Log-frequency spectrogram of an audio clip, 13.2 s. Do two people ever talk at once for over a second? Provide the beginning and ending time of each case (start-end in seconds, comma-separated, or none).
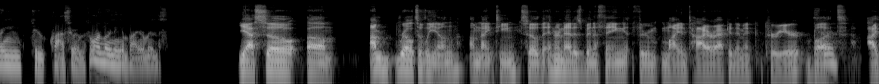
none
